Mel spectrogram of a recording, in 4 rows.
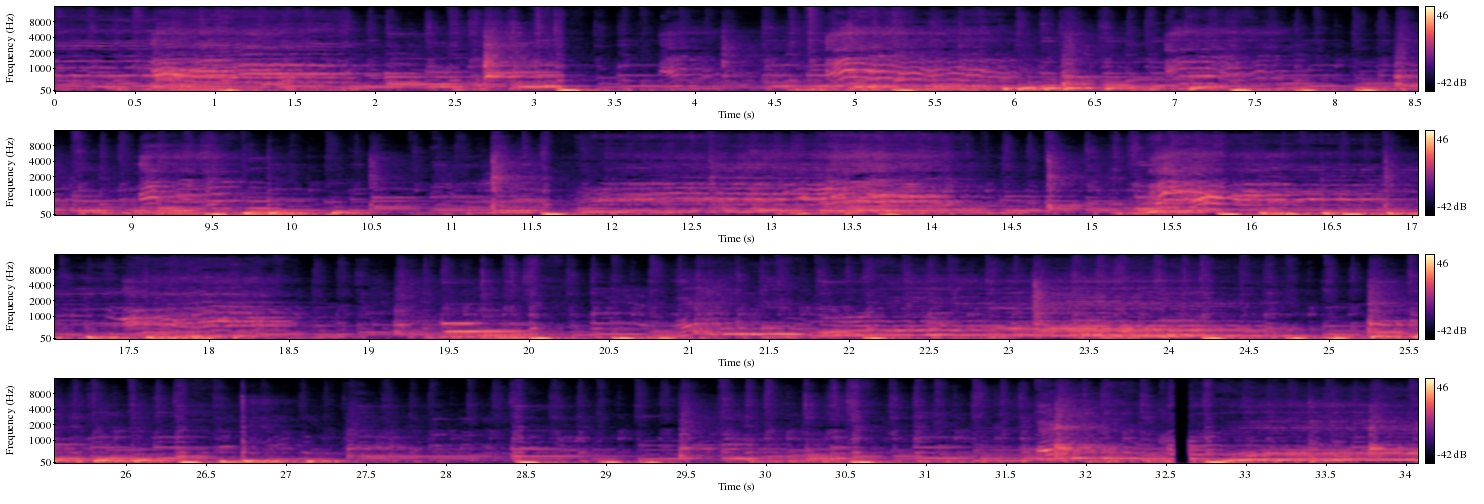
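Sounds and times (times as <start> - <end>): person singing: 0.0 - 2.4, 3.6 - 8.3, 8.9 - 10.2, 11.2 - 19.0, 20.4 - 25.9, 31.6 - 34.0
band playing: 0.0 - 34.0.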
